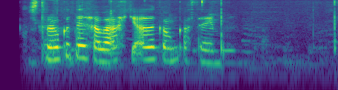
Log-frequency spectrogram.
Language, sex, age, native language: Icelandic, female, 15, Icelandic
